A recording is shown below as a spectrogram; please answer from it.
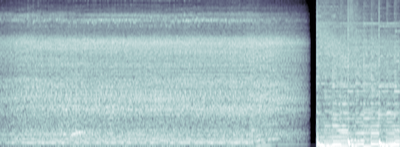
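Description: A rebuilt Ford Scorpio engine idles on its first warm-up with water in the cooling system, a steady loud drone for about six seconds before an abrupt cut to a harsher, choppier burst of engine noise.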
